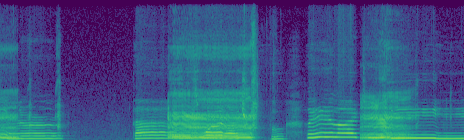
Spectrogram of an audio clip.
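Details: Pet dog howling along as the Oscar Mayer Wiener song is sung indoors: sustained wavering tonal howls in several long phrases with short pauses, mixed with human singing.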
